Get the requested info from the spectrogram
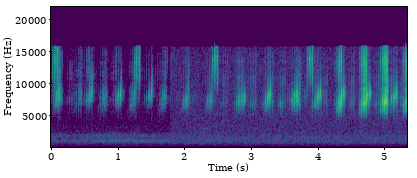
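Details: Alpine dark bush-cricket from Berchtesgaden, Germany, recorded 6 September 2018 via ultrasound detector, giving a brisk series of thin, high-pitched chirps, nearly three per second, strengthening gradually toward the end.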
